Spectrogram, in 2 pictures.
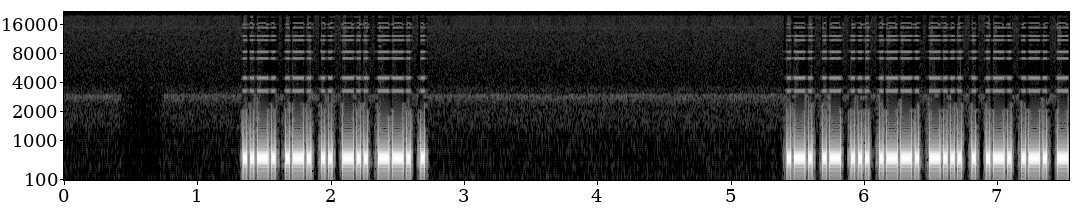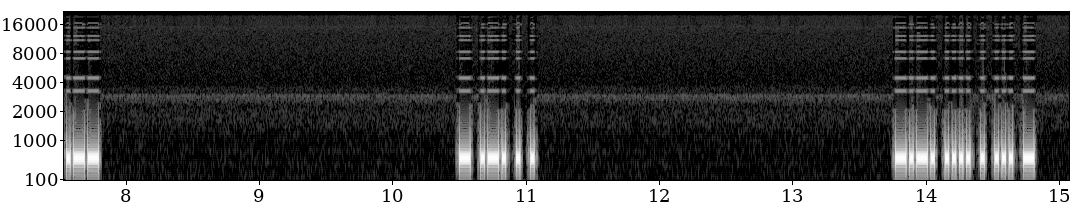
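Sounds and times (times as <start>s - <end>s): morse code beeps: 1.4s - 2.7s, 5.4s - 7.8s, 10.5s - 11.1s, 13.8s - 14.8s.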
